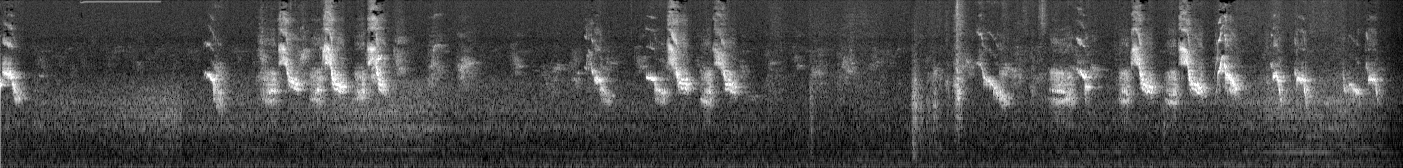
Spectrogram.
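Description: Birds chirping: short, falling notes in quick runs of several, repeating with brief pauses, over a faint steady background hum.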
